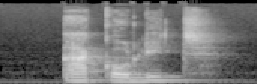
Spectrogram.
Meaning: 1. acolyte, lesser clergyman who only received the four lower ordinations 2. liturgical assistant of the officiating priest 3. disciple, follower
- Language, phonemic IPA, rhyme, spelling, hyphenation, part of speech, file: Dutch, /ˌaː.koːˈlit/, -it, acoliet, aco‧liet, noun, Nl-acoliet.ogg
